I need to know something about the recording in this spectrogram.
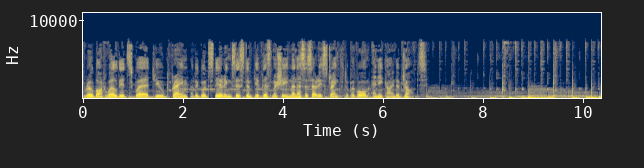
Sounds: Speech, Music

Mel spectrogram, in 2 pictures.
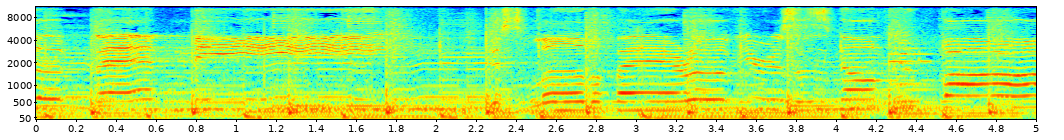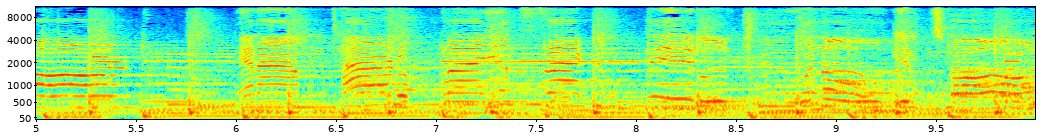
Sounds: Music, Musical instrument

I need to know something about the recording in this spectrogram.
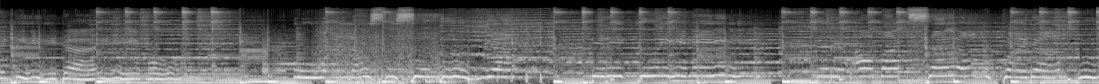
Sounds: Wedding music, Music

